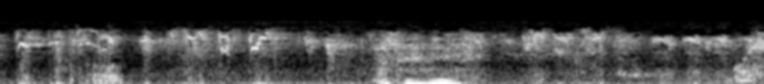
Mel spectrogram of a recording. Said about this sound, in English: Monkeys certainly steamed up about something. Them see something and make them afraid.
